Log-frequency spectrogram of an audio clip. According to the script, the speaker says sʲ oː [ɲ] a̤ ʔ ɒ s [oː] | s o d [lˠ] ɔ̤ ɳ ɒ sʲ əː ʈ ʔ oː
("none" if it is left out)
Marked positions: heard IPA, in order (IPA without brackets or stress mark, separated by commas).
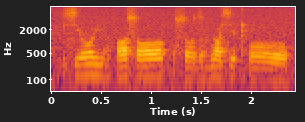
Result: j, ɔː, l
